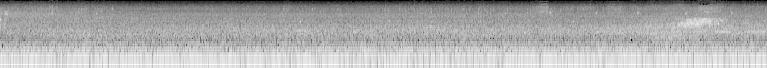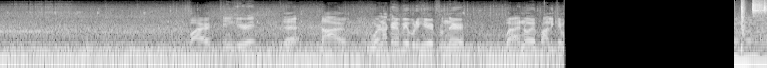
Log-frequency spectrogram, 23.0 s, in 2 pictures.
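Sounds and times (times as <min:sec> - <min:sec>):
car engine running: 0:00.0 - 0:20.0
brief high-pitched noise: 0:09.3 - 0:12.2.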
